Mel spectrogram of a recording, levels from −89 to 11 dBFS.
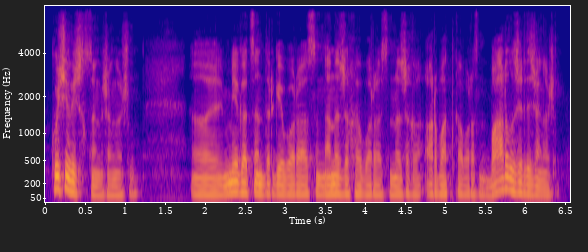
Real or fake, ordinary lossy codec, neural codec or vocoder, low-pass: fake; none; codec, 16 kHz, 4 kbps, X-Codec, WavLM features, trained on Multilingual LibriSpeech; 7.2 kHz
